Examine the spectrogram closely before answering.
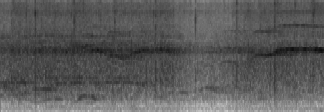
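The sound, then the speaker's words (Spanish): A studio audience applauds a quiz winner on a radio program with steady, dense clapping and voices mixed in. The applause dips briefly in the middle, then swells back up. “Aplausos para Manuel”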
